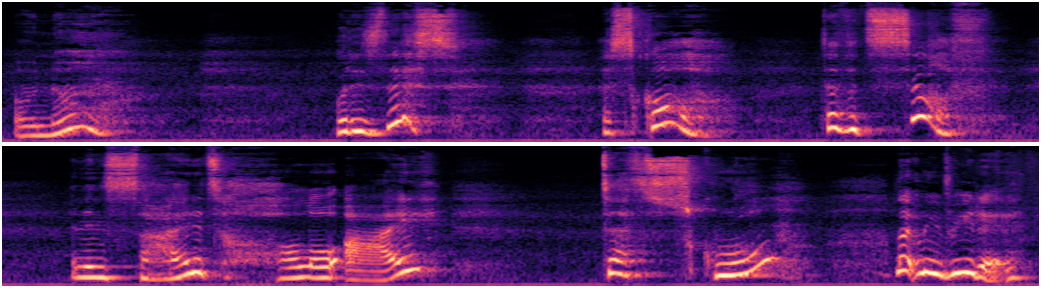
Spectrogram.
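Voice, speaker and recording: A proud prince in love, acted by a woman, speaks in a fairly high voice. He reasons grandly with himself, in the manner of a dramatic audiobook play. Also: big pitch swings, takes it slowly, long pauses, warm tone, heavily acted. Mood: horrified. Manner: grandiose, self-deliberating. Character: proud, lovestruck foreign prince wooing an heiress.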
